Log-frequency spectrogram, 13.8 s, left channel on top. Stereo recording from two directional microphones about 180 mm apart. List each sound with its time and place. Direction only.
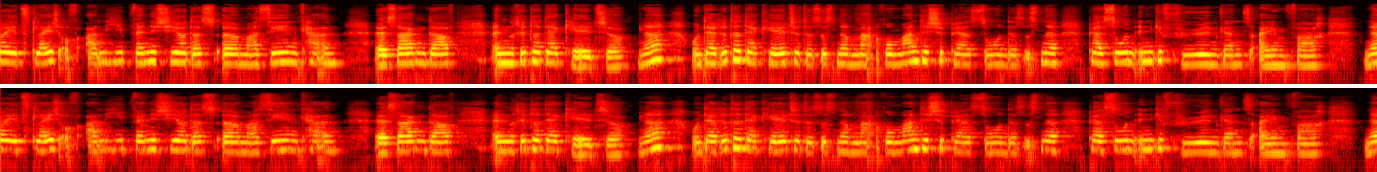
0.0 s speech: 50° left (ahead or behind); by 13.2 s 35° left (ahead or behind)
